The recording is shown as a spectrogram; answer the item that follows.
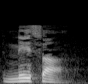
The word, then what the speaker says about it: Nisan: But we see here that 6 days before the Passover, Passover always occurred on the 14th day of the month of Nisan. That is not an automobile. It is spelled N-I-S-A-N, and it was the first month in the festival or feast calendar of Israel.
